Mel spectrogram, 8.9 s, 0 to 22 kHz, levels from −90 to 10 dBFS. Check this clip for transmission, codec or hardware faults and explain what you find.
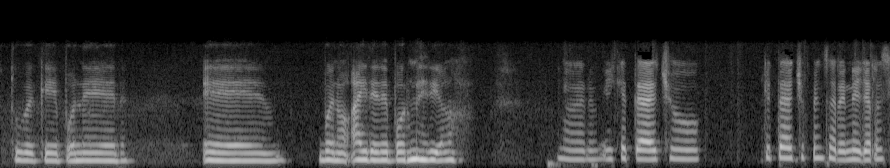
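Two faults are present in this speech clip: an echo leak in the first two seconds and brief speech suppression during double talk around 5.6 and 6.0 s. The 8 kHz bandwidth limit from the Opus call path is expected for this codec.

Echo leak occurs from 0.0 to 0.13 s, 0.59 to 0.9 s and 1.17 to 2.01 s. A faint copy of the speech trails the original by about 0.44 s, roughly 25 to 35 dB down. This is likely residual loudspeaker pickup that the far end's echo canceller failed to remove.

Speech suppressed in double talk shows up at 5.55 to 5.61 s and 5.99 to 6.05 s. The talker's level dips by a few dB in short bursts. The likely cause is an echo canceller that mistook overlapping talk for echo and attenuated both signals together.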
